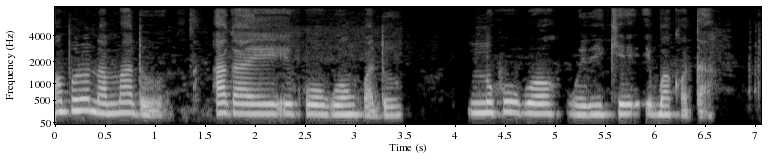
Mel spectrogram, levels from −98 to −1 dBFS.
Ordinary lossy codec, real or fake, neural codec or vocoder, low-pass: none; real; none; none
